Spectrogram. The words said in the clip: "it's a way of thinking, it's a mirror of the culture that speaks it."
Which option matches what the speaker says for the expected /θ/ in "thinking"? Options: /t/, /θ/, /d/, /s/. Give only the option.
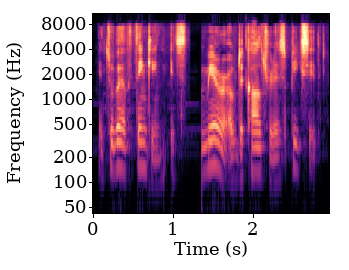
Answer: /θ/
